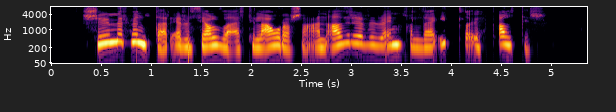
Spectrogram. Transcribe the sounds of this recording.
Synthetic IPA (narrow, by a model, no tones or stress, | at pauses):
sʏːmʏɾ̥hʏnt̪aɾɛ̰ɾʏθjawlvaðɪɾ̥t̪ʰɪlaːwɾasa̰ʔɛ̰nʔaðɾɪɛɾɛɾʏejnfallɛɣaʔit̪la̰ʔʏhpalt̪ɪɾ̥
